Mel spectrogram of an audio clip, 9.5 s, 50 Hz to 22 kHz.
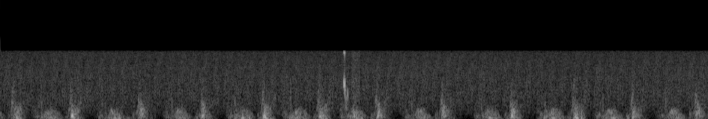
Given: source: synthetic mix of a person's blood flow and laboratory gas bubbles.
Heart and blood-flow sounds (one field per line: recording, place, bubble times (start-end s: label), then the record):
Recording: Doppler ultrasound of blood flow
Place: precordium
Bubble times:
4.57-4.81 s: bubbles
From the record:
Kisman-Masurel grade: 112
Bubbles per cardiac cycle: 1 to 2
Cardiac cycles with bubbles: 1 to 10%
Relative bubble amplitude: moderate (0.250 to 0.450)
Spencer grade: 1 (occasional bubble signal discernible with the cardiac motion signal, with majority of cardiac periods free of bubbles)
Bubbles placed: anywhere in the cardiac cycle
